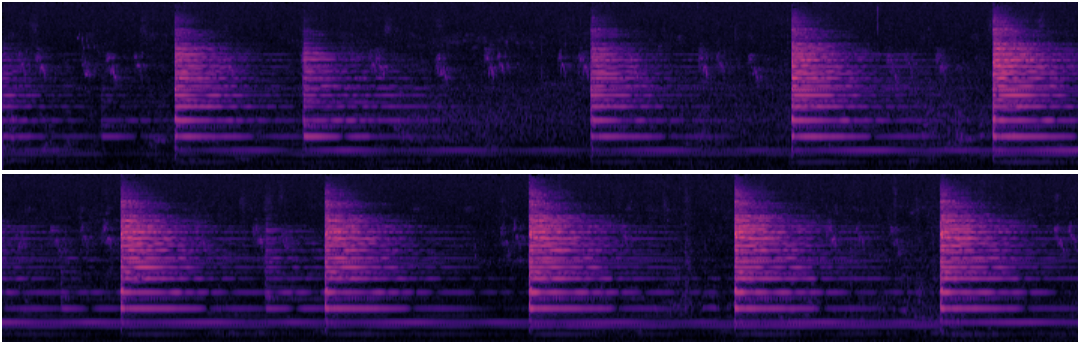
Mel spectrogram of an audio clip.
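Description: Church bells of San Zeno in Pelugo swinging in a distesa peal. A loud stroke comes about every two and a half to three seconds, about ten in all, and each rings on and fades into a steady hum before the next.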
